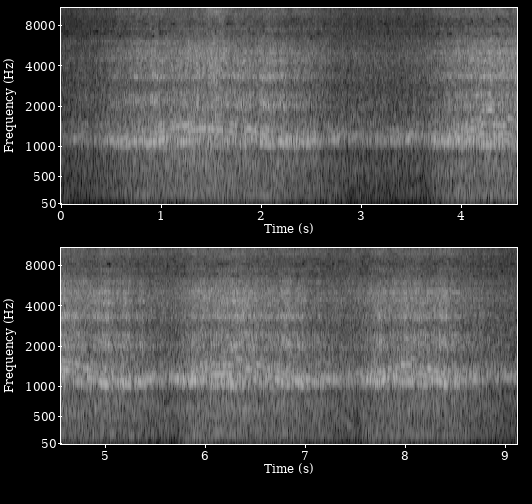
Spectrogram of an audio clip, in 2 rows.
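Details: Ford power steering pump whine near 1 kHz at idle, bending in pitch as the wheel turns; a limited-slip diff friction modifier additive did not quiet it, though steering became easier.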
